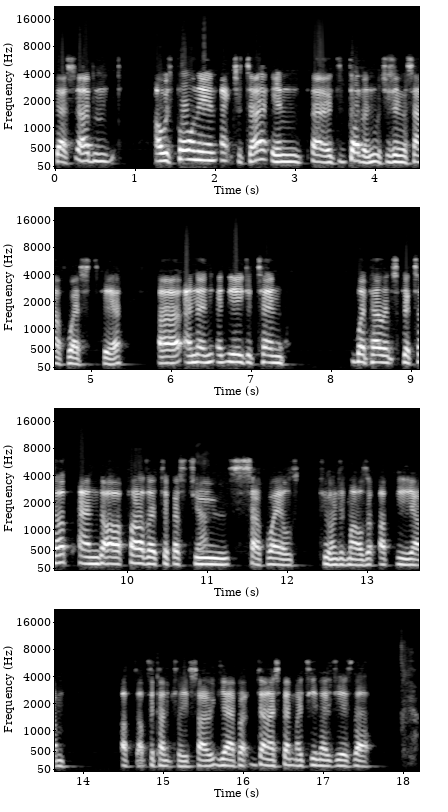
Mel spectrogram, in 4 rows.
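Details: UK adult man who has stammered since about age 5, intense for 20 years, with speech therapy at about age 24; stuttering.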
